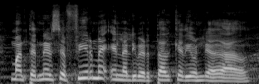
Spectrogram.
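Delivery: usual speaking voice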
